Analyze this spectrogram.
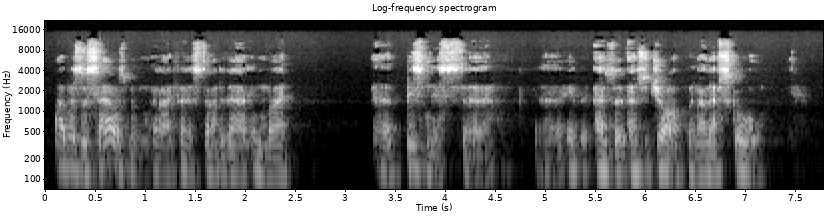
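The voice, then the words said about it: Old London accent. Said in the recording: “my accent and so on, because I was a proper old Londoner kind of accent thing.”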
